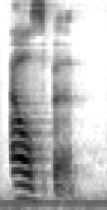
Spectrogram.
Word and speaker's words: Elspeth: Elspeth.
